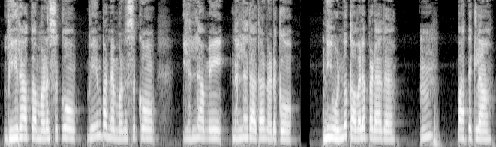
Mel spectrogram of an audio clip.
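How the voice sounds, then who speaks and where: A woman voicing a kind young man who gently comforts his family in a cartoon. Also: lowish voice, little pitch movement, normal speed, no echo, clean studio sound, lightly acted. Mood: tender.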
